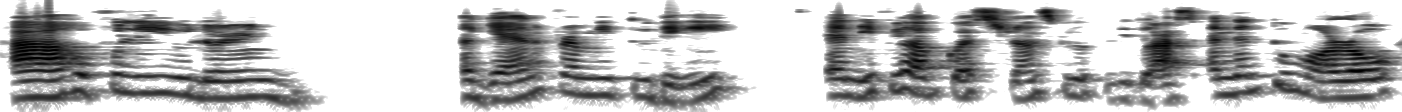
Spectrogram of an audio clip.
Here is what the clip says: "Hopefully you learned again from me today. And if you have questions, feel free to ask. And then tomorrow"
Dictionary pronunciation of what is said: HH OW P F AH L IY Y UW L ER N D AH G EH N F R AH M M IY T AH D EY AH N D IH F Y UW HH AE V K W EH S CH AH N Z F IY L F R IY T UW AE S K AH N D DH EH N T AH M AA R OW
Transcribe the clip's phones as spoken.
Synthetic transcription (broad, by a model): HH OW P F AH L IY Y UW L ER N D AH G EH N F R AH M M IY T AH D EY AH N D IH F Y UW HH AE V K W EH S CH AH N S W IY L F L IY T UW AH S AH N D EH N T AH M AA R OW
